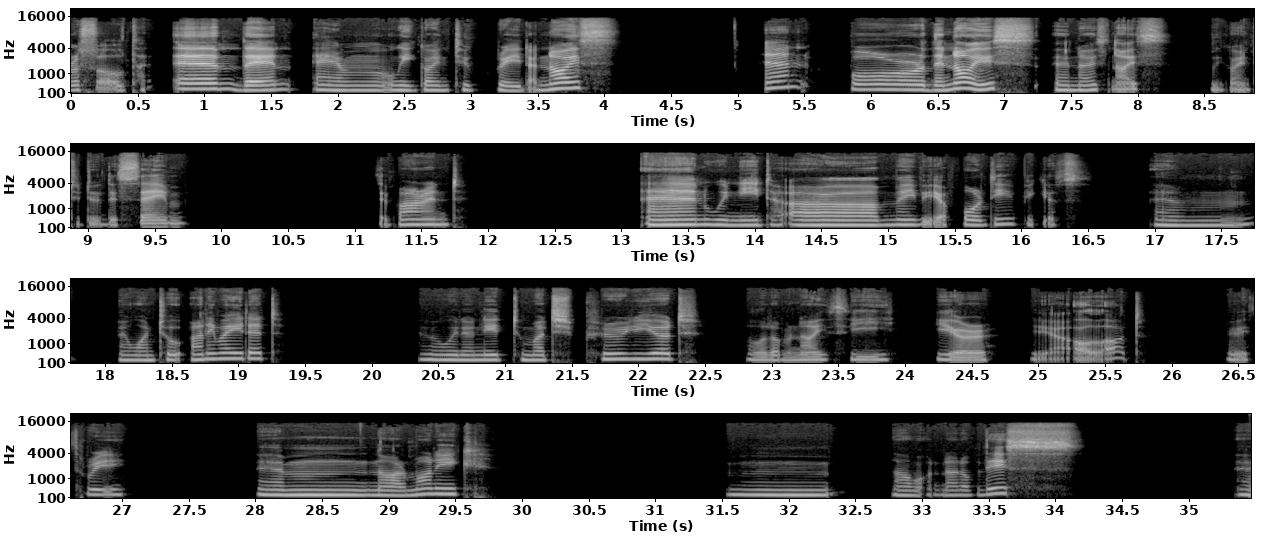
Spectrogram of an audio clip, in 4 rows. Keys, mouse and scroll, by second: 0.8 click, 1.7 middle click, 2.5 click, 3.0 Tab, 7.8 click, 8.5 click, 9.5 click, 10.1 click, 11.1 click, 12.3 click, 15.2 click, 15.7 click, 17.5 click, 20.8-27.5 middle drag, 28.4-30.9 drag, 31.4-32.8 drag, 34.9-35.4 drag.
